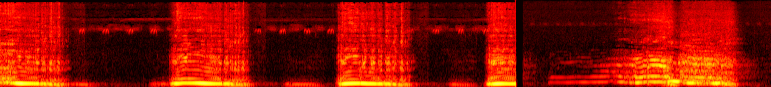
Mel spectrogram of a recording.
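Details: Roaring Asiatic lion at Gir National Park, Sasan Gir, during a safari: four deep, booming roars of varying length, followed by a drawn-out, wavering, moaning call.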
